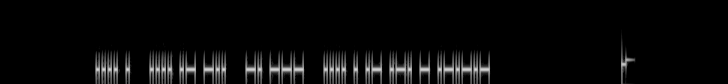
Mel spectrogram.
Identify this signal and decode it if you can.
Morse code, heard as a keyed tone, about 40 wpm, 700 Hz. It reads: HE HAD NO HEART.
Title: Sentences from Top 1200 Words 40wpm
